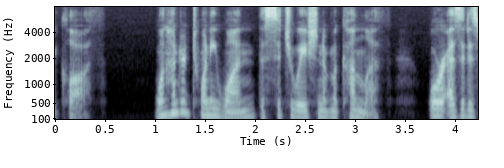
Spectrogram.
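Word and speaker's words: Machynlleth: The situation of Mccunath or as it is pronounced by the Welsh Mahunlth is extremely romantic.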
